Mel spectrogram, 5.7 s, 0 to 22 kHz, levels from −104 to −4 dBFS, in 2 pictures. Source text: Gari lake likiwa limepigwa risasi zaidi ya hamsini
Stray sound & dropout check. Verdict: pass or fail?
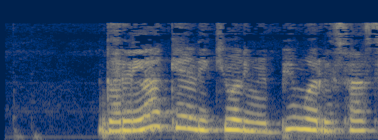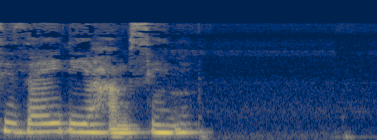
pass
